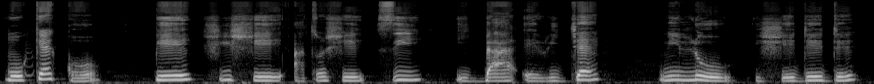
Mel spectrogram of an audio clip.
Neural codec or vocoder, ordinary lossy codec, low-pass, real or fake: none; none; none; real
